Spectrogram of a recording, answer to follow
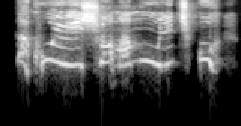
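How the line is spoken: Squeaky. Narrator (Russian): пропищал Сидор

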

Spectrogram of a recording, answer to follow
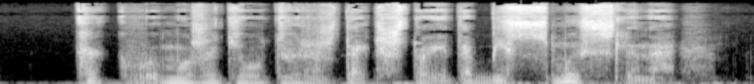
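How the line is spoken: Hiss. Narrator (Russian): прошипел он

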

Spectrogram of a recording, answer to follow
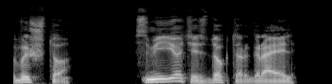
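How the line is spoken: Calm, mocking, superior. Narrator (Russian): сказал Франк спокойно, но с заметной издевкой и чувством превосходства

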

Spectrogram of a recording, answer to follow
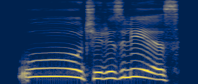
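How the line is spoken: Moaning. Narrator (Russian): простонал Фред

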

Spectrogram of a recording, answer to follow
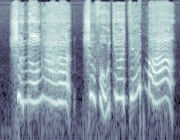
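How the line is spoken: Hurried shout. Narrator (Vietnamese): vội la lên

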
